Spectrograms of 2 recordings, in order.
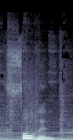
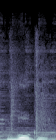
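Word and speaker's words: Vogel: with the two oml out on it I pronounce it like fogal I don't say like Vogal right another example would be clavia clavia means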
